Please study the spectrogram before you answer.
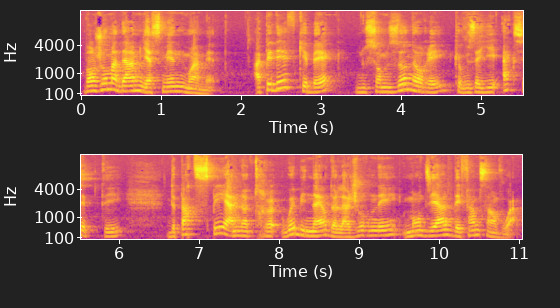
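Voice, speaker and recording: A woman's voice: low-pitched, lively intonation, measured pace, darkish tone. A woman formally reading prepared interview questions to a guest. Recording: echoey room.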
